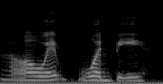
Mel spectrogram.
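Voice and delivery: deeply disgusted. The king's daughter answers the knight about the rescue reward: deep disgust. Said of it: "Simmering said in tones of deep disgust".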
